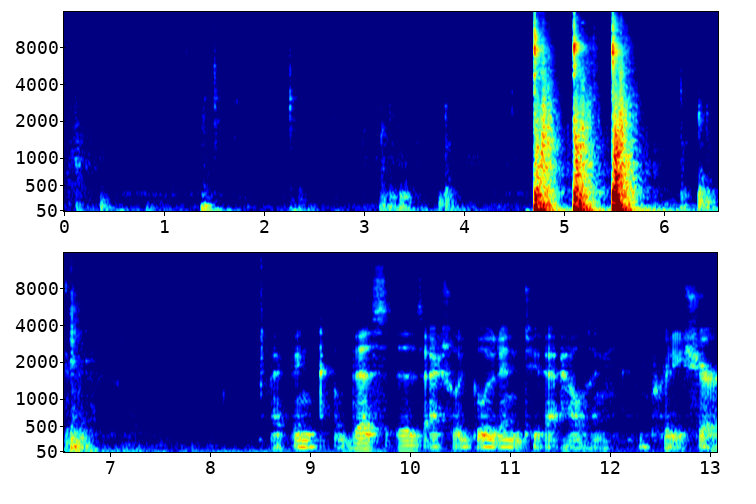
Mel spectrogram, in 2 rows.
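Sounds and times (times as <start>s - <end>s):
loud sharp knocks: 4.7s - 6.0s.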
